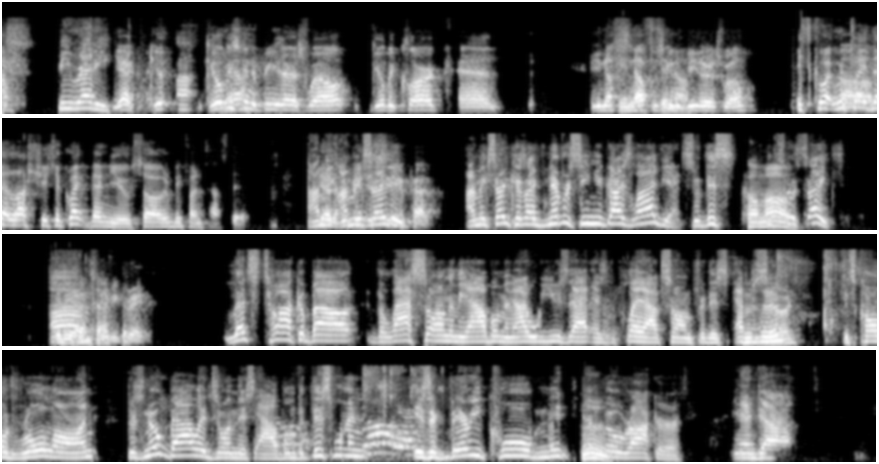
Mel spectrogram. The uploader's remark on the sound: back to the Zoom Room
